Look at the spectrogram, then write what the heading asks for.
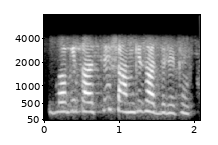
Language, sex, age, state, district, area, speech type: Urdu, female, 18-30, Uttar Pradesh, Gautam Buddha Nagar, rural, conversation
